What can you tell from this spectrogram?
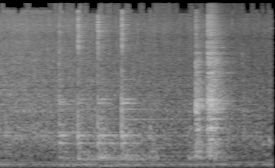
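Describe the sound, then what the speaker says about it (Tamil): A metal ladle scrapes and presses against a pan several times, mashing tomatoes for a cluster beans dish over a soft sizzle, the taps spaced irregularly and fairly quiet. "நான் அப்படியே கரண்டி விட்டு நல்லா மசிச்சிருவேன்"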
